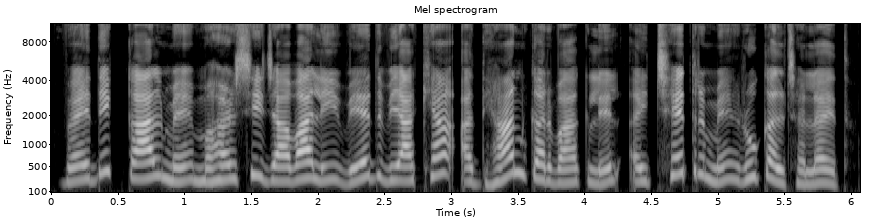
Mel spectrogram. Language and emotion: Maithili, neutral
